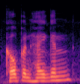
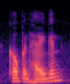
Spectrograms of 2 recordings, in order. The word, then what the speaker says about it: Copenhagen: It's either Copenhagen, con N al final, Copenhagen or Stockholm.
